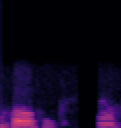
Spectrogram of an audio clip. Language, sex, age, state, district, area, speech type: Marathi, female, 30-45, Maharashtra, Osmanabad, rural, conversation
